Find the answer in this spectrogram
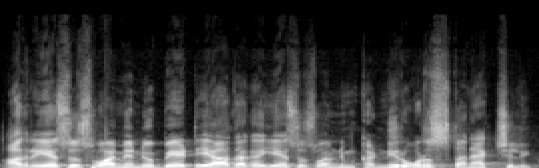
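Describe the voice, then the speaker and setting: Pastor, male, high voice, Kannada accent, excited church preaching. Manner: preaching with loud hallelujah shouts and quick asides. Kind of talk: sermon.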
